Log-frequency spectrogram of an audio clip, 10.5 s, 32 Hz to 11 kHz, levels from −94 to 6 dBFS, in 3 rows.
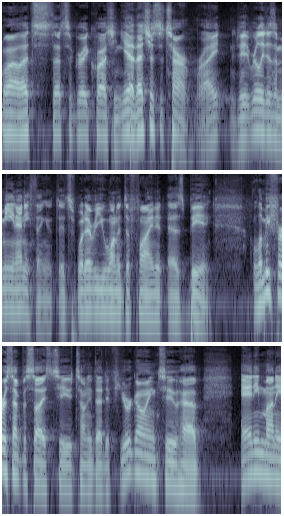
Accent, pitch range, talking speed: American, 85-120 Hz, 235 wpm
